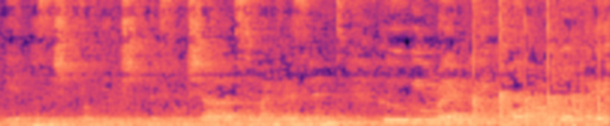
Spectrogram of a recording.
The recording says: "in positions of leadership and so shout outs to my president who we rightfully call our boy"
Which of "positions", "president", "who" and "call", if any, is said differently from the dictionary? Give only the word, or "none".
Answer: none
